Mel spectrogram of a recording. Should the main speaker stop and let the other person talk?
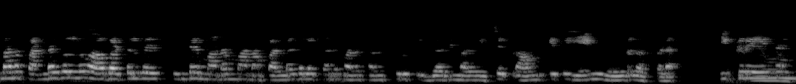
No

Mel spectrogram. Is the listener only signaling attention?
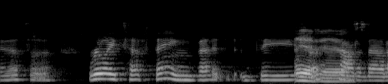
Yes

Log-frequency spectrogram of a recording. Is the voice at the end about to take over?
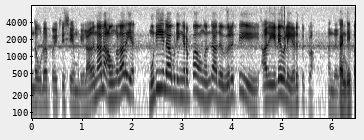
Yes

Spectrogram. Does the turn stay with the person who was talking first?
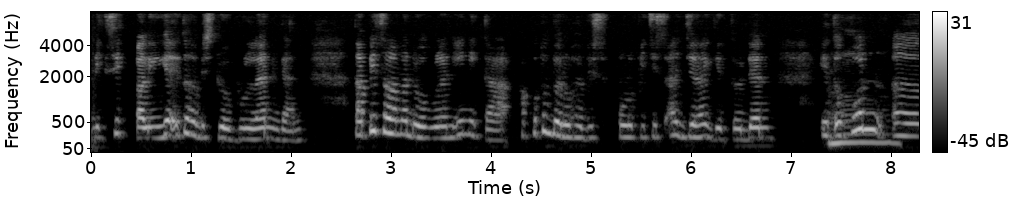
Yes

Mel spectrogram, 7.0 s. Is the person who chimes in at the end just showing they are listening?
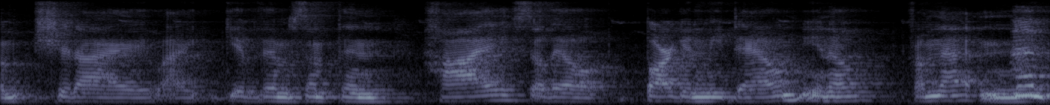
No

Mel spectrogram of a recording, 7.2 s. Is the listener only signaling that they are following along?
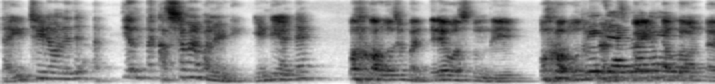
No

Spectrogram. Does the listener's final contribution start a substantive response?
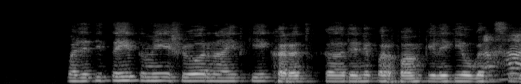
Yes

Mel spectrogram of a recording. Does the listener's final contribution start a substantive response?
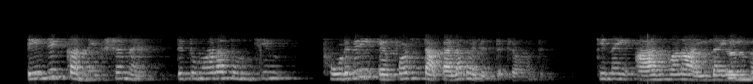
Yes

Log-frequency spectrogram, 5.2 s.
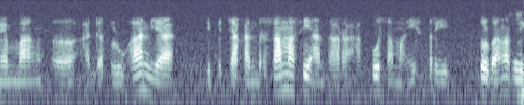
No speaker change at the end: No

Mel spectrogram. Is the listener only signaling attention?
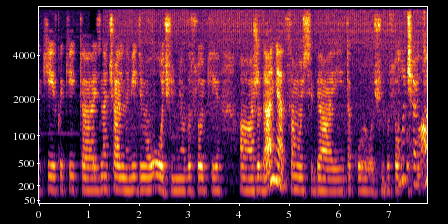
Yes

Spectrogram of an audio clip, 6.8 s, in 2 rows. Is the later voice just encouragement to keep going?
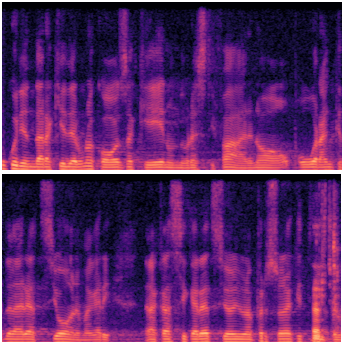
Yes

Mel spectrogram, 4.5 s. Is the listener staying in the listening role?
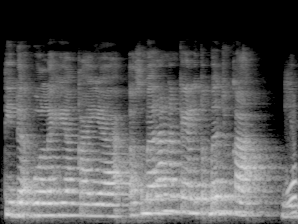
No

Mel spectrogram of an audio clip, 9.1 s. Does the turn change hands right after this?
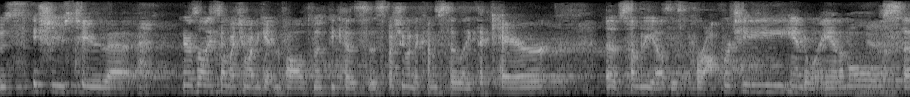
No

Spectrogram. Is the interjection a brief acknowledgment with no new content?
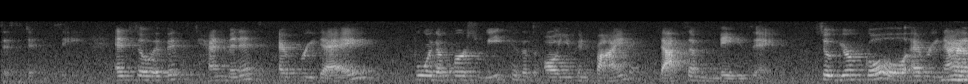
Yes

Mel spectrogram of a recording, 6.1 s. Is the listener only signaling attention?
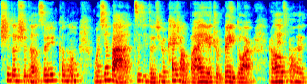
Yes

